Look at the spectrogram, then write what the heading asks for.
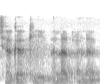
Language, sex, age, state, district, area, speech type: Hindi, male, 18-30, Uttar Pradesh, Prayagraj, rural, spontaneous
